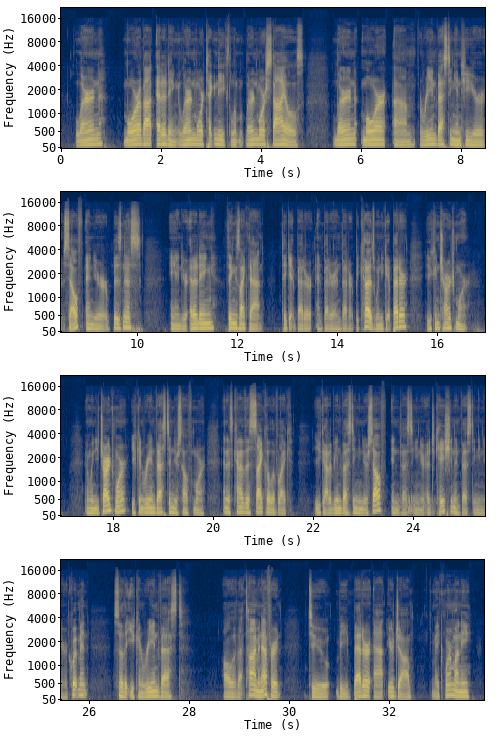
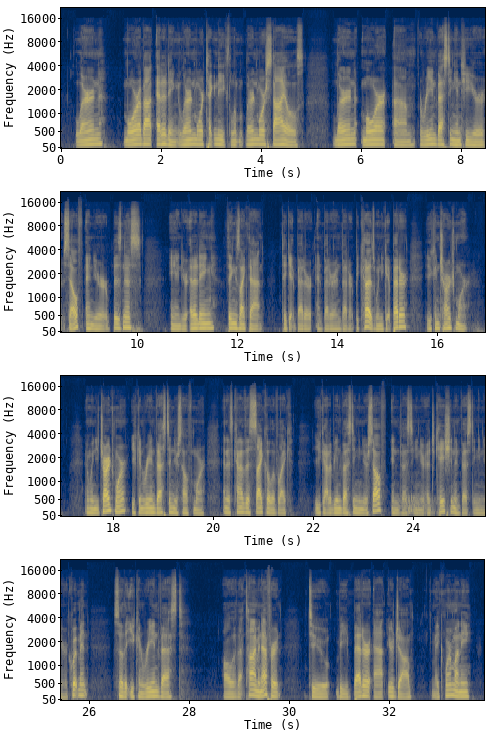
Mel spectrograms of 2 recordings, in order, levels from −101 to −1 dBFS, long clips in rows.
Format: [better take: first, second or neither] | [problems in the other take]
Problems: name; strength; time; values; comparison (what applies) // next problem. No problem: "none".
neither | none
